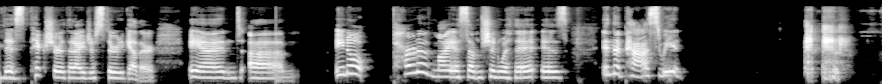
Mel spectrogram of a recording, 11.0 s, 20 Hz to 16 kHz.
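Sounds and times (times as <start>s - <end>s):
speech: 0.0s - 8.6s, 10.1s - 10.7s
person with a cold coughing: 10.1s - 10.8s.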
